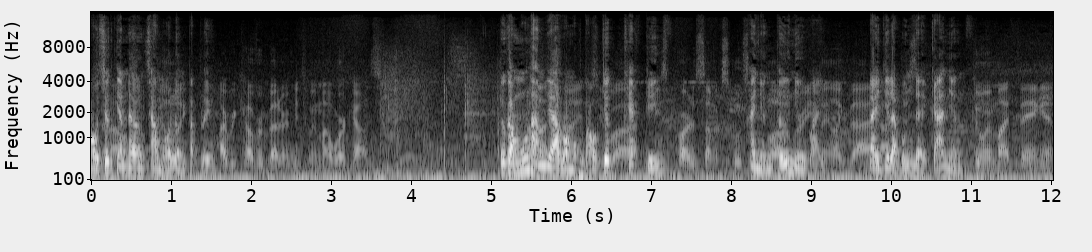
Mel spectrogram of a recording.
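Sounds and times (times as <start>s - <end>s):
man talking: 0.0s - 3.8s, 5.6s - 12.0s
background music: 0.0s - 12.0s.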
